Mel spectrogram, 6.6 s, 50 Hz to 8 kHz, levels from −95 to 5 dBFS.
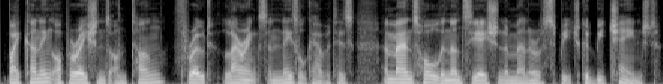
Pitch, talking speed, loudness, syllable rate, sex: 105 Hz, 190 wpm, -20 LUFS, 5.9 syllables/s, male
